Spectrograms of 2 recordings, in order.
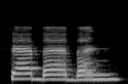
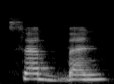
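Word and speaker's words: سببا: The right pronunciation is what? Sababan, sababan. But how it's pronounced wrong? Sabban, sabban. One ba is ghaib. No, we have to pronounce both the ba.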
